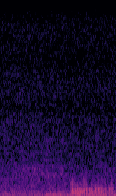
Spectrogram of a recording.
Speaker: Oh my god, my stomach just growled. I hope you guys didn't hear that.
